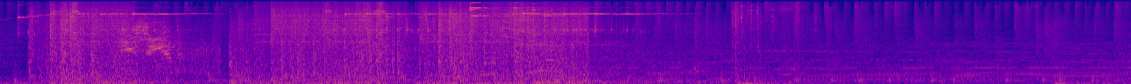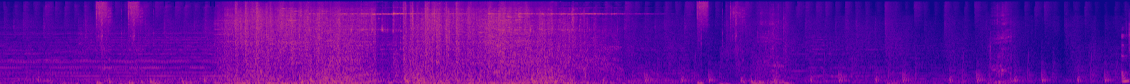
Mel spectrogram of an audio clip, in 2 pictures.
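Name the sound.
minigun fire in F.E.A.R. Perseus Mandate video game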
